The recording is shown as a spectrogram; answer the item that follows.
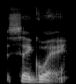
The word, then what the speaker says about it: segue: Yes, S-E-G-U-E. – What the fuck? – Wait, English. What? – Yeah. – S-E-G-U-E. – It's pronounced Segway.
